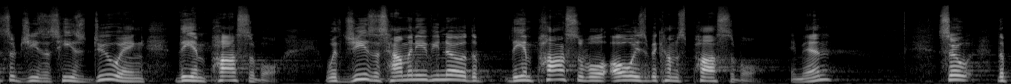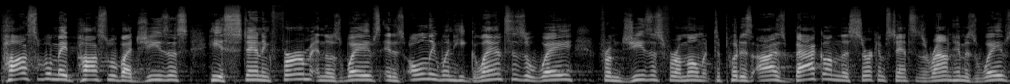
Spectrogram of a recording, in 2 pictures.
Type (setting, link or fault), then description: setting, live audience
